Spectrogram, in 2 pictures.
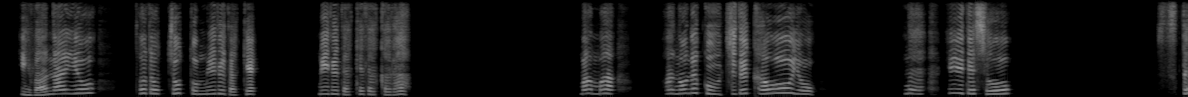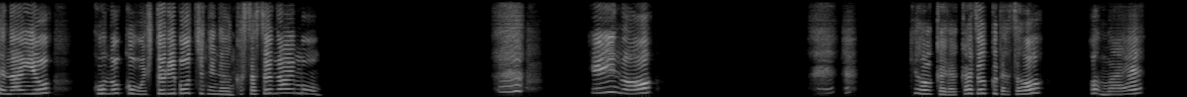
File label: japanese animation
